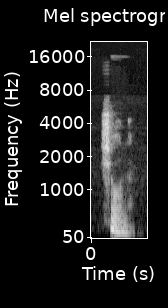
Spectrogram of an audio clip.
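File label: "shorn", British English; pronunciations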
